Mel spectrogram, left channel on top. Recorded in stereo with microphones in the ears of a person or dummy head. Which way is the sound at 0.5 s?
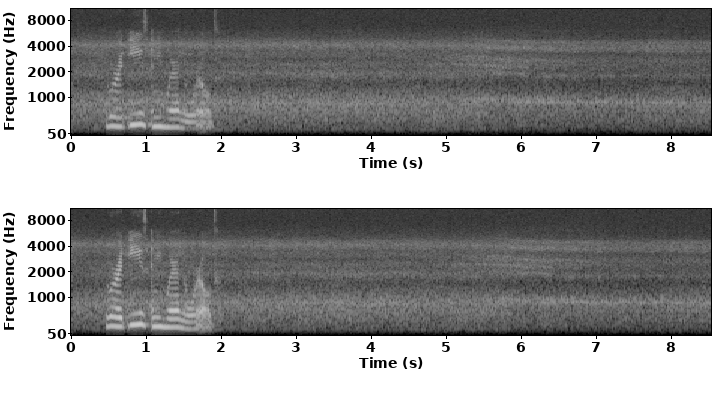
30° right (ahead or behind).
